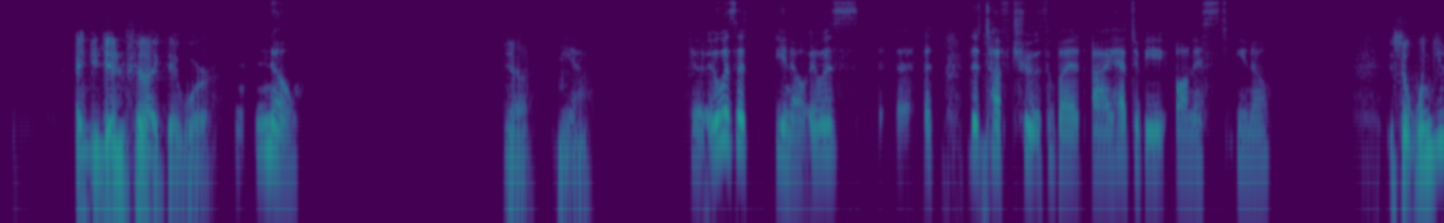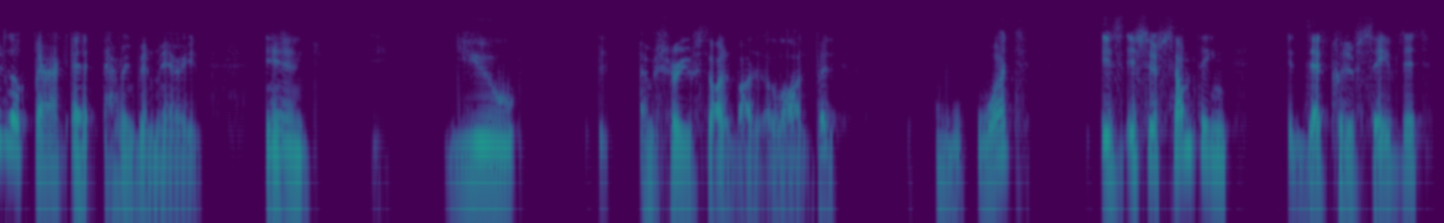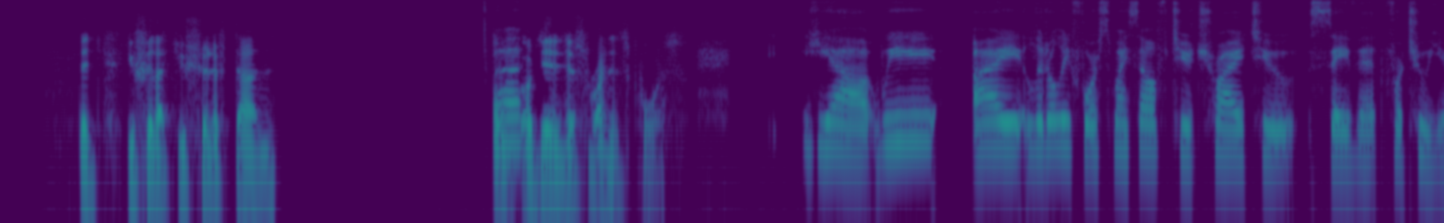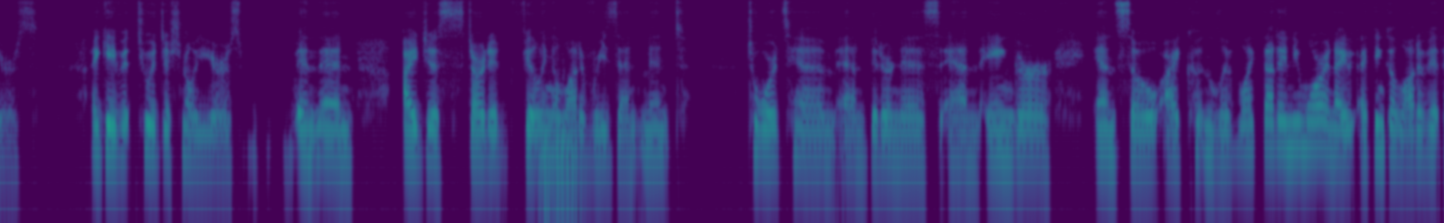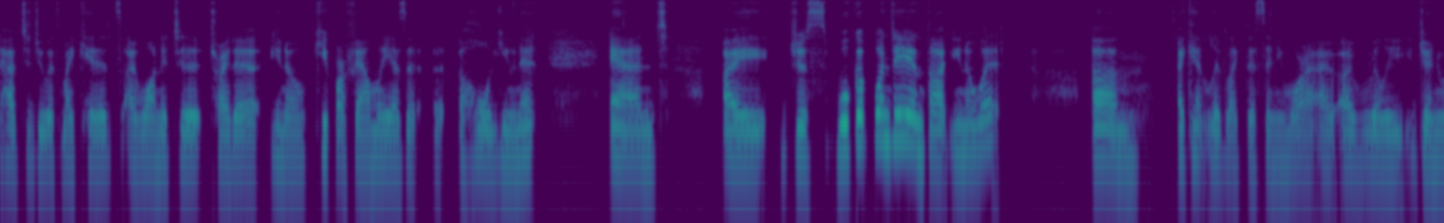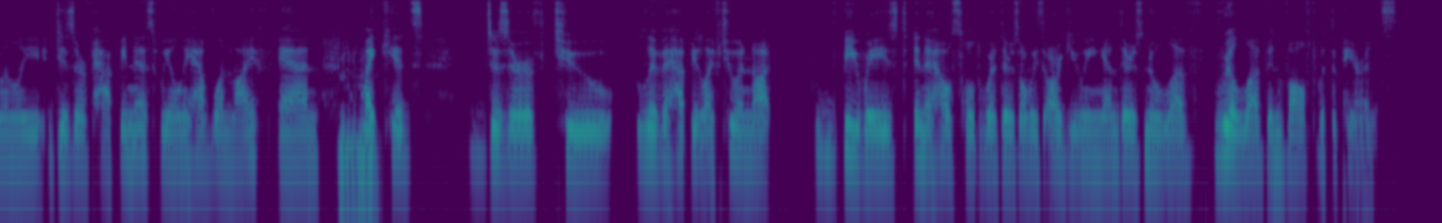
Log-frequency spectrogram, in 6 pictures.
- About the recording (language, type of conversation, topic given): English, unstructured, What makes a relationship healthy?
- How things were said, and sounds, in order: tapping; background speech; other background noise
